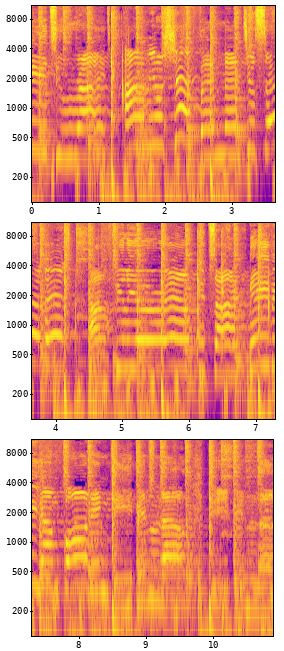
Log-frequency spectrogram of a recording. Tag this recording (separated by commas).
Happy music, Music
